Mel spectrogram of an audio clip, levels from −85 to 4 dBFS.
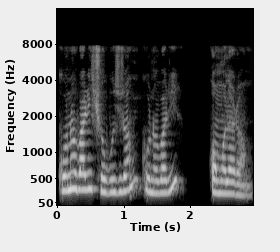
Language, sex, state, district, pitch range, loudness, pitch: Bengali, female, West Bengal, Jalpaiguri, 235-300 Hz, -19 LUFS, 255 Hz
